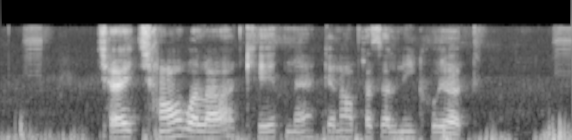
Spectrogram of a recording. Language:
Maithili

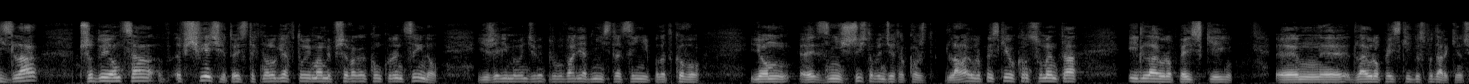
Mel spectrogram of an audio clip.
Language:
Polish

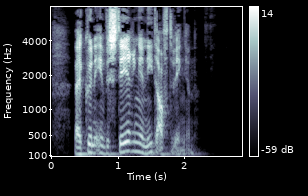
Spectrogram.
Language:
Dutch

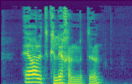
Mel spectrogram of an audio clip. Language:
Kabyle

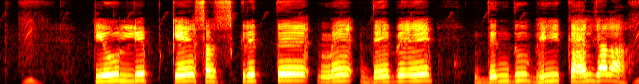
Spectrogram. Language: Bhojpuri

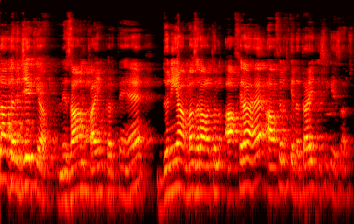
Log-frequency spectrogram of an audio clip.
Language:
Urdu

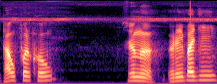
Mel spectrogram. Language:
Bodo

